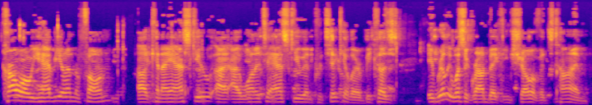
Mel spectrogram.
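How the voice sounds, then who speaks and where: A man's voice: medium pitch, a little fast, crowd noise, low-quality recording. A man moderating a podcast over a remote call, asking conversational interview questions.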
